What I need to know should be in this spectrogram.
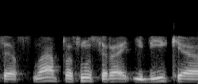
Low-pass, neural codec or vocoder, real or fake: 7.2 kHz; none; real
